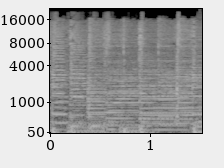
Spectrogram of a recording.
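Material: Nothing is struck.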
